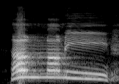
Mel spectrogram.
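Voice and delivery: high, loud announcement; excited reveal. A narrator's reading. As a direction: shout out the reveal. Mummy reveal in story.

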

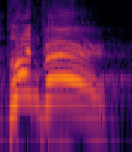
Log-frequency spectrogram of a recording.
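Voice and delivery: booming call of a name, high and very loud; God's loud call. Retold or imitated. Pastor retelling God calling his name in prayer, a booming shout. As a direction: call it out like a voice from heaven. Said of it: "That loud".

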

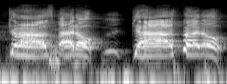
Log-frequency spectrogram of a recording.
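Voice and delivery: high, loud hype shout; shouted song hook. Acted. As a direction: belt out the hook like a hype man. Performs the remix hook.

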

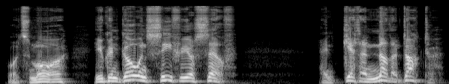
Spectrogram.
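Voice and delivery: furious dismissal; doctor angrily disowns the Button family; angry rebuke. Acted.

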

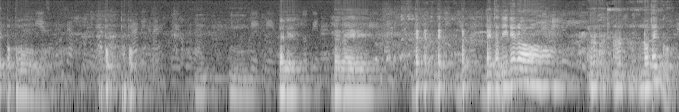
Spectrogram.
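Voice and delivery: lightly voiced nasal pharmacist, stammering; nasal stutterer. Pharmacist who also speaks nasally answers, light stammer. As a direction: stammer out the refusal, mildly nasal. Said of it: "que también era gangoso".

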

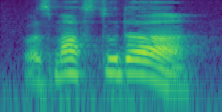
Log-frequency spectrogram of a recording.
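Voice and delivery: put-on high, loud boyish call. A narrator's reading. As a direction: shout up to someone far above. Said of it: "rief der kleine Häwelmann hinauf". (laut hinaufrufen)

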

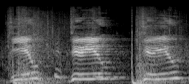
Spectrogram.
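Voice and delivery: high, loud, demanding; loud pressing question. Real, not acted.

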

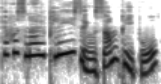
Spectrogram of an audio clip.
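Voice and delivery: high-pitched huffy complaint; indignant. A narrator's reading. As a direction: huff like an offended child. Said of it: "thought horrid Henry indignantly".

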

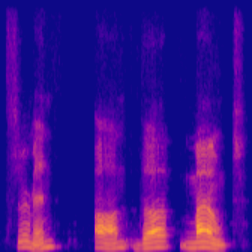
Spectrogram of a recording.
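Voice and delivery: Mount stretched out very slowly, as if writing; slow dictation. Shown as a demonstration. Reads the request aloud while writing it down, very slow. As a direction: drawl Sermon on the Mount out while jotting it down. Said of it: "I'm gonna make a note".

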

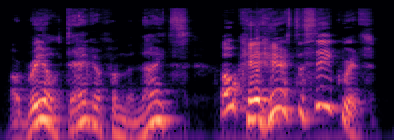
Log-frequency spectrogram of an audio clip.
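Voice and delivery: put-on very high, loud Cockney boy bursting with joy; excited Cockney kid. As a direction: squeal it like a thrilled Cockney urchin. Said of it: "my best Cockney accent".

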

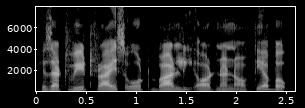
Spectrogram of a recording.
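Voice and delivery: normal talking voice

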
